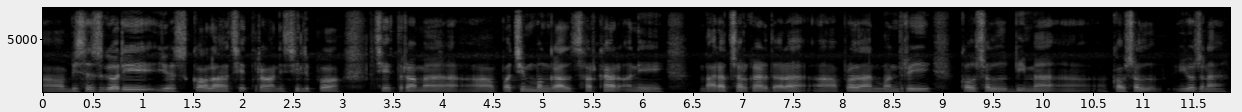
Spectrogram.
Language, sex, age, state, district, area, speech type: Nepali, male, 18-30, West Bengal, Kalimpong, rural, spontaneous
